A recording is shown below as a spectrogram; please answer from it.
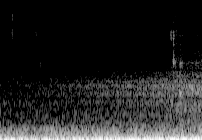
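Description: Steady low rumble of a moving car heard from inside the cabin: engine and road noise.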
